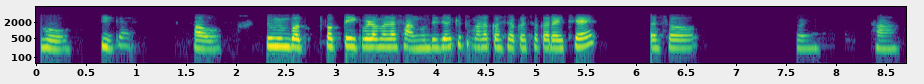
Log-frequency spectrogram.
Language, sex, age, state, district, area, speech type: Marathi, female, 18-30, Maharashtra, Nagpur, urban, conversation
